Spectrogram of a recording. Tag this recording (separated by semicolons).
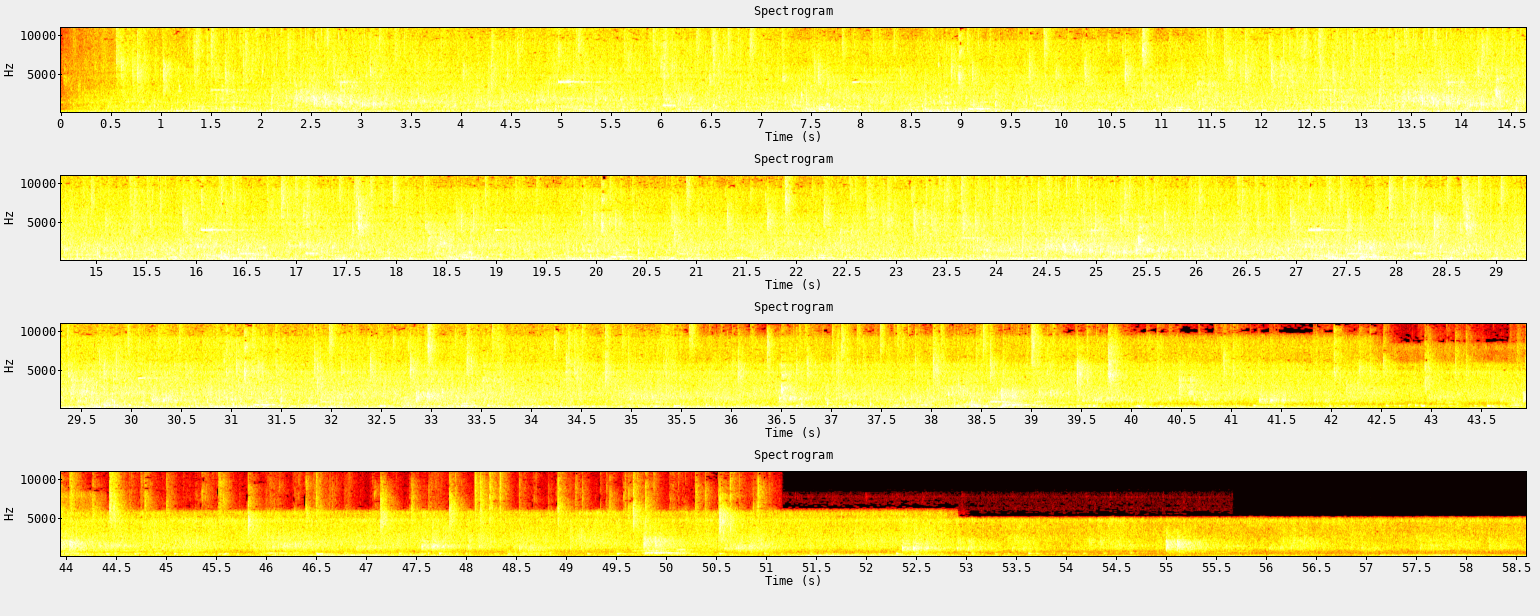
ambience; city; organic; rain; raindrops; weather; wet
